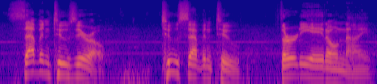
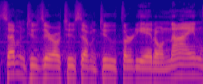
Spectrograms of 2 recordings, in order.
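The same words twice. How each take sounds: First: The number is said slowly. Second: The number is said fast.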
